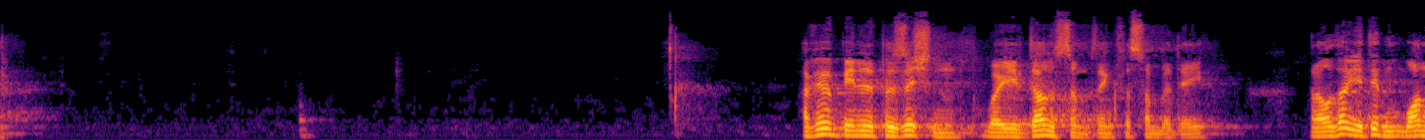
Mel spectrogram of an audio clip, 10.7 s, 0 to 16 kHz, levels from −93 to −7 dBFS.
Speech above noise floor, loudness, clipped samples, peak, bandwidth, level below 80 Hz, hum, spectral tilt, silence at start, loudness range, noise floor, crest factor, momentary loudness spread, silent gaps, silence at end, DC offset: 51 dB; -23 LUFS; under 0.1%; -4 dBFS; 11.5 kHz; -54 dBFS; none; -5.5 dB/octave; 0 s; 5 LU; -73 dBFS; 22 dB; 18 LU; none; 0 s; under 0.1%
